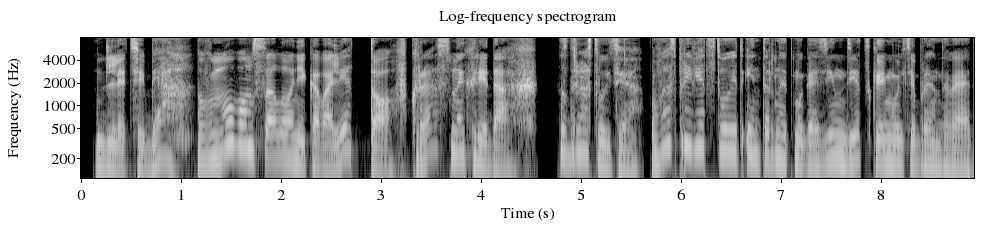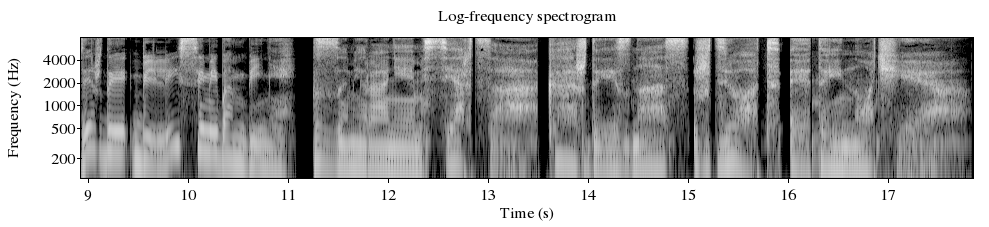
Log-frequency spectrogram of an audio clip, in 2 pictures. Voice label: russian voiceover locutora rusa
